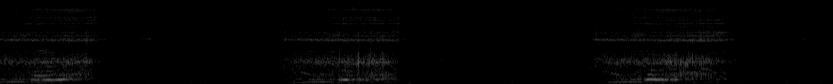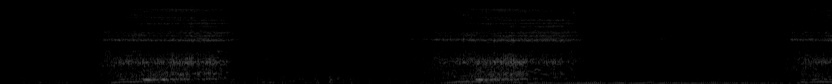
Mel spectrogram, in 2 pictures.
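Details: Self-recorded sleep video, fell asleep at 8:45 in deep REM sleep, tagged sleep apnea: loud rasping snores on each in-breath, about 18 a minute, with quiet out-breaths between; snoring.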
